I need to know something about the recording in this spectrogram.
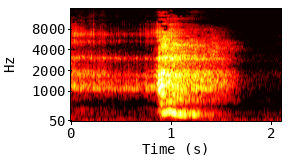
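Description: A woman's breathy gasp, then about a second in a louder drawn-out wordless vocal cry that falls in pitch and trails off: an excited, amazed reaction.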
